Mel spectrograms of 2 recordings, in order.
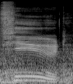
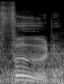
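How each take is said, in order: First: The word has a y sound before the vowel. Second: The word has no y sound before the vowel. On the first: The speaker calls it wrong. "Why does he pronounce it Feud?" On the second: The speaker calls it right. "Just say food"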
